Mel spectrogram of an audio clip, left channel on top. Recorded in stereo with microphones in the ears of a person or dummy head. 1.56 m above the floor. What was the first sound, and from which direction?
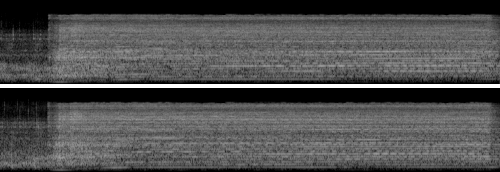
A blender, 50° right (ahead or behind).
